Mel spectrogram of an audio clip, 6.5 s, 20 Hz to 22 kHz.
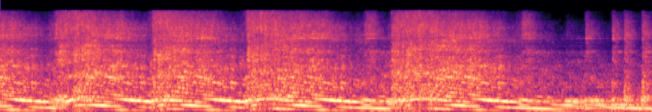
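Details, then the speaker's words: Kawasaki Ninja R 150 two-stroke after fitting a modified King piston with a dead-skip piston pin. Repeated crisp blips, revs rising and falling about once a second with no rattle or misfire; runs smoother than with the Eriking piston. Normal revving. "Ini video setelah kepasang, suara mesinnya juga halus, lebih halus daripada pakai piston Eriking."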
